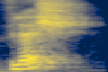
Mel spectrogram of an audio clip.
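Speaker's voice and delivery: 'flash' said with an E, like flesh; E ile okunuş. Shown as a demonstration. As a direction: say 'flash' with a clear 'eh' vowel. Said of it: "okunuşu E, A, A gibi". ('flash' kelimesi 'fleş' gibi, E sesiyle)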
